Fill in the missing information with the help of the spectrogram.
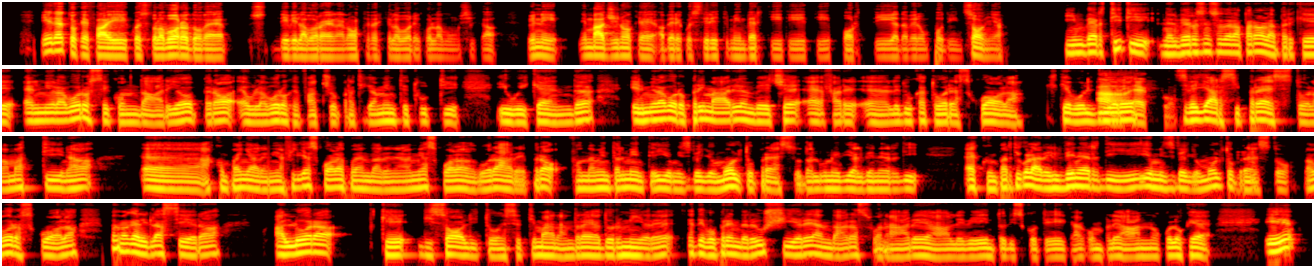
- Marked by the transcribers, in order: tapping
- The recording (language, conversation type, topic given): Italian, podcast, Cosa pensi del pisolino quotidiano?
